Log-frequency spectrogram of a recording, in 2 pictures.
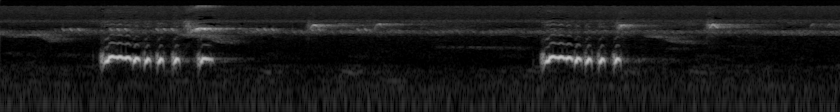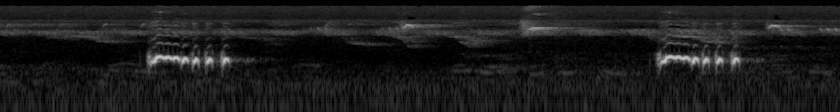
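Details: Zebra dove call used as a lure for trapping: loud, short bursts of rapid pulsed cooing, each about half a second, repeated roughly every two seconds over faint high chirps of other birds.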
